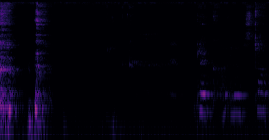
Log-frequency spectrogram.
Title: chill time.sorry about the coughs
